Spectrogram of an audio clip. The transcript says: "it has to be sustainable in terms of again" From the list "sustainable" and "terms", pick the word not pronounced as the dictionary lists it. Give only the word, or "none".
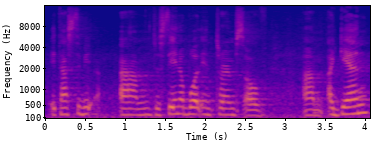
terms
